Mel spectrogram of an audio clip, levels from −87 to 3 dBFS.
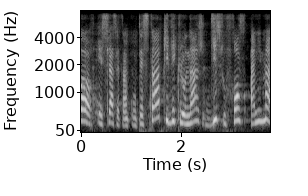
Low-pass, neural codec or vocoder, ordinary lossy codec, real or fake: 7.2 kHz; codec, 44.1 kHz, 2.6 kbps, SNAC; none; fake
